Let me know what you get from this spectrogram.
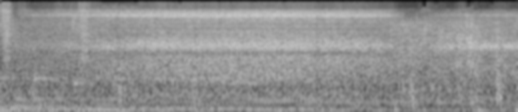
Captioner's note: hissing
